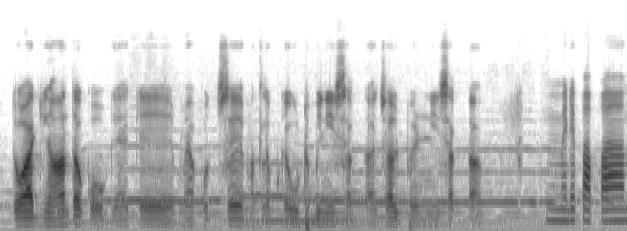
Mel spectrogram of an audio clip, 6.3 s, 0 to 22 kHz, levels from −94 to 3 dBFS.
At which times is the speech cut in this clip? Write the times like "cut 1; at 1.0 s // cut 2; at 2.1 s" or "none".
cut 1; at 5.3 s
